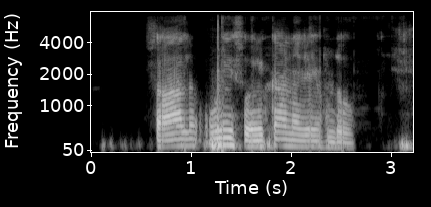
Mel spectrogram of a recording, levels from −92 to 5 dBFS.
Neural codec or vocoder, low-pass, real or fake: codec, 44.1 kHz, 7.8 kbps, Pupu-Codec; 7.2 kHz; fake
